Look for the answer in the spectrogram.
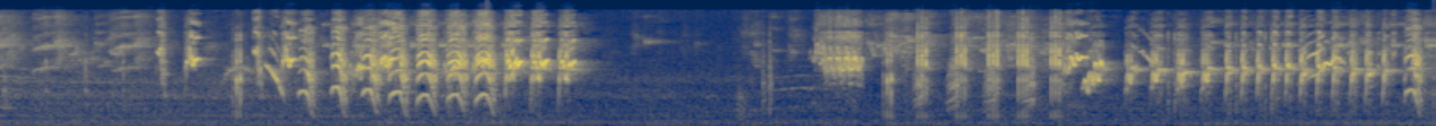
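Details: Javan myna singing hard in a tutor recording for prompting other birds: a long dense stream of falling, buzzy chirps, a near-silent second, then another rapid volley of sharp repeated notes.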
